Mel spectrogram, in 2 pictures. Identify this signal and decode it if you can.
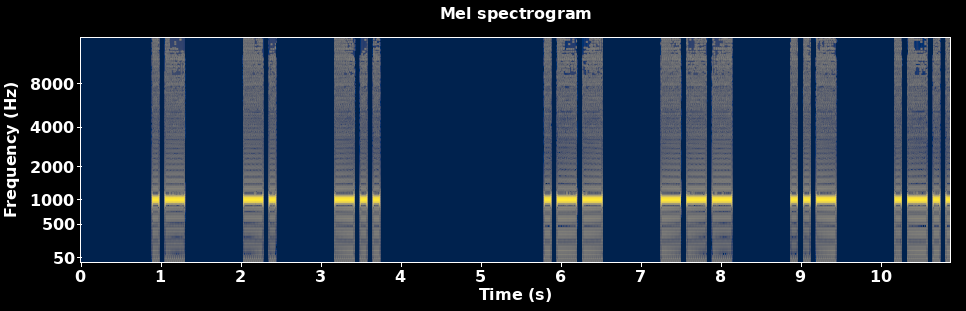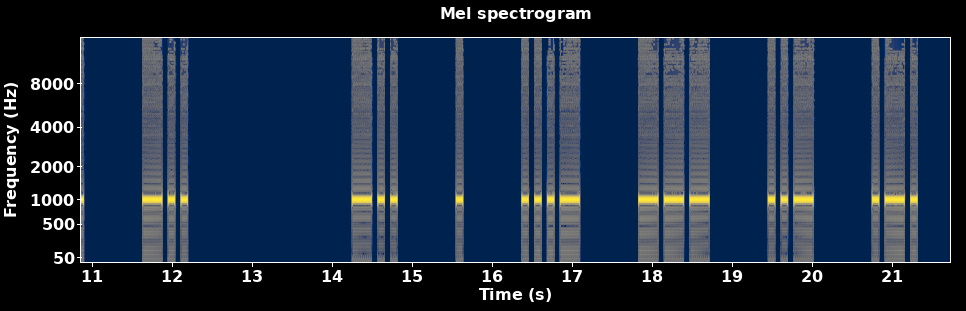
Morse code, heard as a keyed tone, about 15 wpm, spaced as for 8 wpm, 1000 Hz. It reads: AND WOULD DEVOUR
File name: qotdfiles / 8wpm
